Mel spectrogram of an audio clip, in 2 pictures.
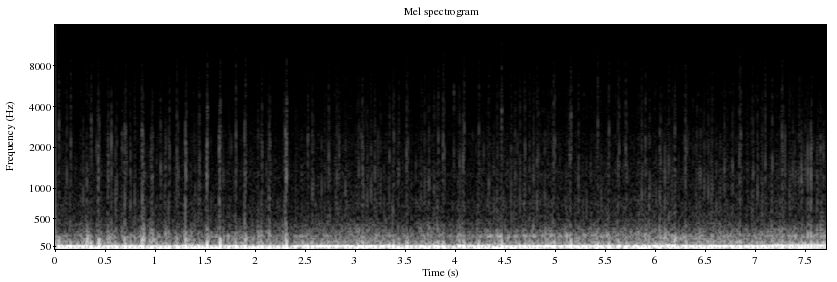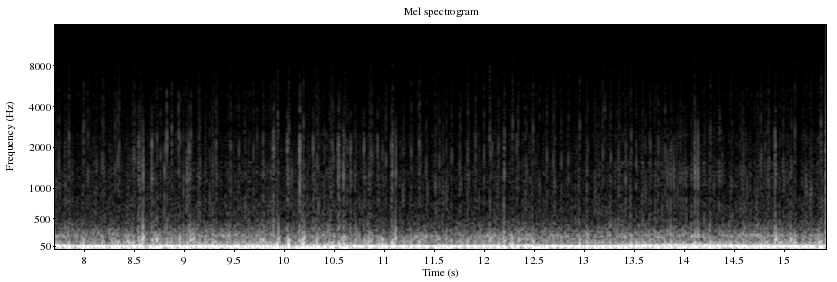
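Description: Skateboard wheels rumble steadily on asphalt.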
